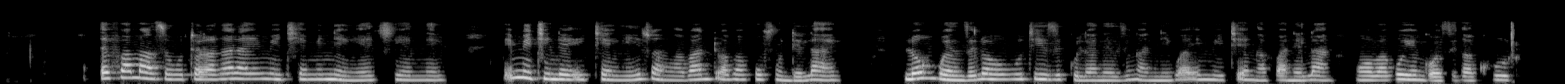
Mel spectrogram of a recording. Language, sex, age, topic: North Ndebele, female, 25-35, health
